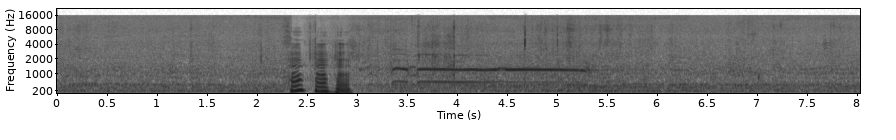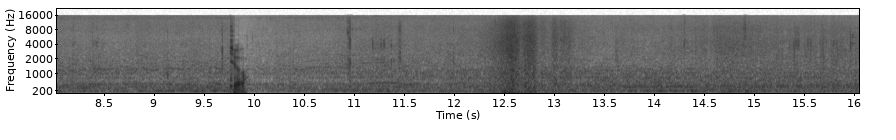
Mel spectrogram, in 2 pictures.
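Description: Steady hum of a honeybee colony from a comb frame crowded with bees held up out of the hive. A brief loud sound with a quickly falling pitch about two and a half seconds in.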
